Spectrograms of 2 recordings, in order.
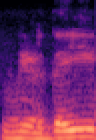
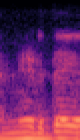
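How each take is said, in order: First: निर्दयी said with "-yee" at the end; the faulty three-part nir-da-yee; wrong final ee. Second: निर्दय said lower, ending "-day"; the corrected two-part nir-day; correct ending without ee. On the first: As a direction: add a long ee to finish निर्दयी. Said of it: "सिर्फ निर्दयी नहीं होता". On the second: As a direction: finish निर्दय with no ee. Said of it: "निर्दय होता है". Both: Shown as a demonstration.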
